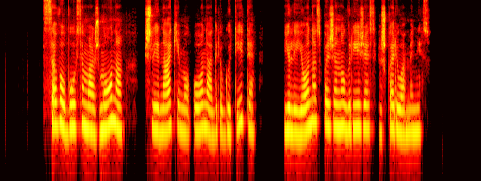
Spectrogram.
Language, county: Lithuanian, Marijampolė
